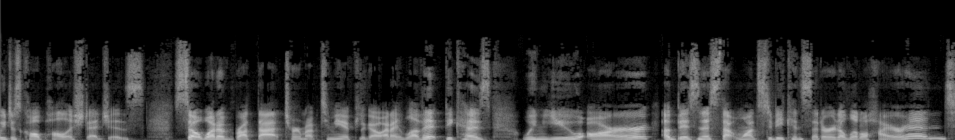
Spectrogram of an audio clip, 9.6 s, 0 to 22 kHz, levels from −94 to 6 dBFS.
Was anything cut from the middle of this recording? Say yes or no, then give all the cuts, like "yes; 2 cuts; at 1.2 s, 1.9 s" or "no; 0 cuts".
yes; 3 cuts; at 2.3 s, 3.6 s, 6.6 s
